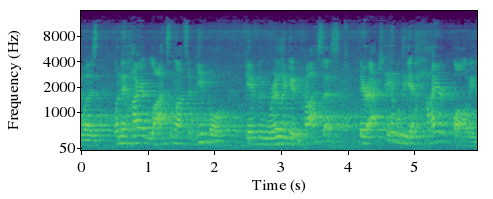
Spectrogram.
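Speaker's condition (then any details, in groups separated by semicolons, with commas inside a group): No condition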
